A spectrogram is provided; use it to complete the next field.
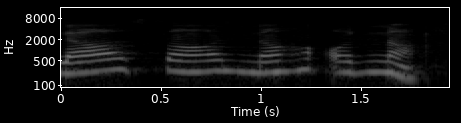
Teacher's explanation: जीभ के जो सामने वाले भाग है या जीभ की नोक जब दांत और मसूड़ों के आसपास जो उभरा हुआ जगह है वहां को छूती है तो वो कहलाता है वत्स्य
